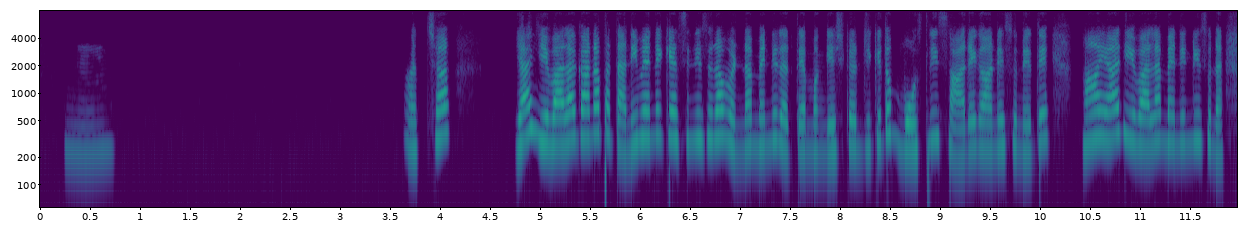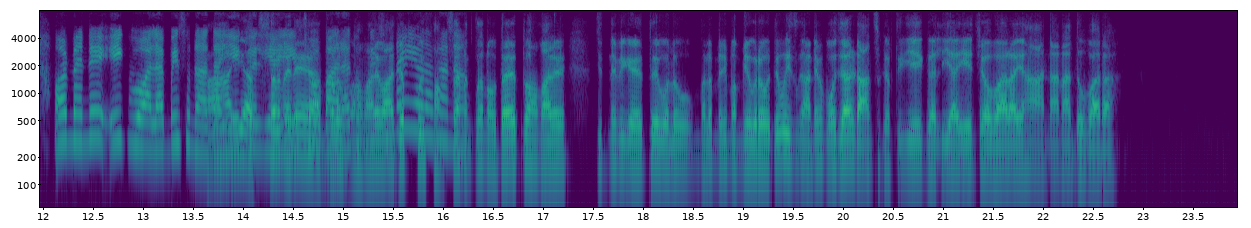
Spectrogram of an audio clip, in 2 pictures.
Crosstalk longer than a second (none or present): present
